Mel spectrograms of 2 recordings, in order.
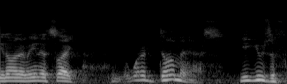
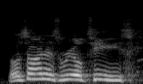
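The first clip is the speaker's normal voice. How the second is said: high, loud, teasing warning to the guests; mock warning; 7 semitones higher, 7 dB louder than usual. Writing to the guests about fake teeth, a loud high teasing warning. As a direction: sell the gag with a loud high tease. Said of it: "and be like".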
